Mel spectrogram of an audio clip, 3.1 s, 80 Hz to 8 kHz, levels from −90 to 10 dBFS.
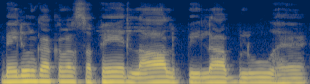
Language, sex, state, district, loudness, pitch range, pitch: Hindi, male, Jharkhand, Ranchi, -13 LUFS, 125-140 Hz, 130 Hz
